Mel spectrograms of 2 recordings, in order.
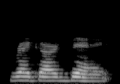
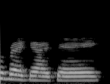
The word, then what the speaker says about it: regardait: And for il, elle, on, it becomes AIT, but pronounced the same way, so il regardait.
